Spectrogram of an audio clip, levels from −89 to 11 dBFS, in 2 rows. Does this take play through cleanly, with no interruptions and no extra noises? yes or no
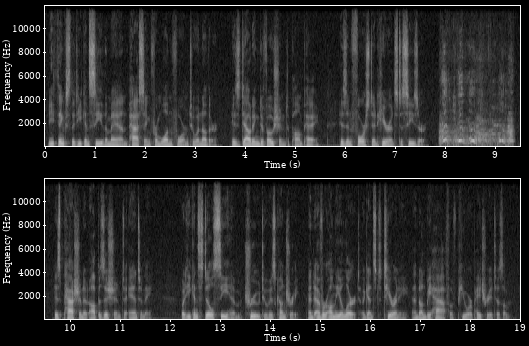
no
